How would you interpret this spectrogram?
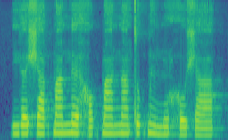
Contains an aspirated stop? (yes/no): no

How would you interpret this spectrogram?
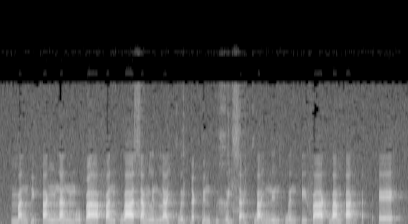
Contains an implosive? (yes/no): yes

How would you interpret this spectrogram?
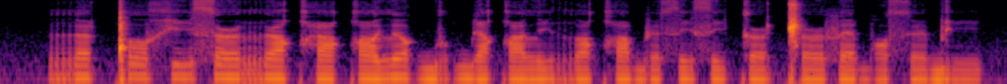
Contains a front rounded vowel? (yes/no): yes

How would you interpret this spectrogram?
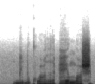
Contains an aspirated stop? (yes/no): yes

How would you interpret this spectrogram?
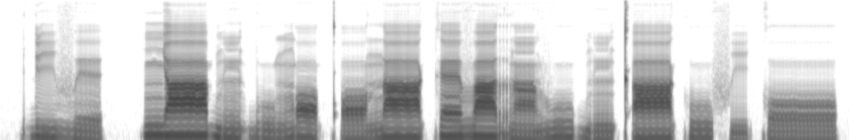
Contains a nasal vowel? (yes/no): yes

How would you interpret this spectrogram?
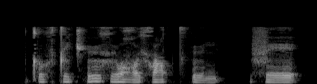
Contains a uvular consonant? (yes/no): yes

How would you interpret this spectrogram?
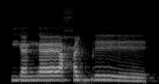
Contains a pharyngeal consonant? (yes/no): yes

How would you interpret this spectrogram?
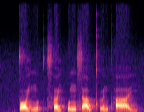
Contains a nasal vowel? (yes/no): no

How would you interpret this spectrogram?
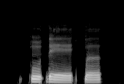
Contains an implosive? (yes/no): yes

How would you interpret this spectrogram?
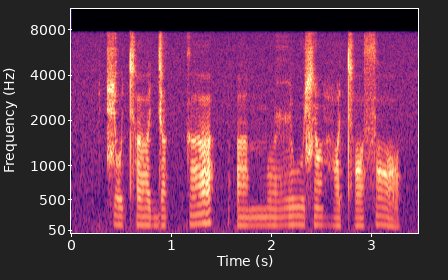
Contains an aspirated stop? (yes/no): yes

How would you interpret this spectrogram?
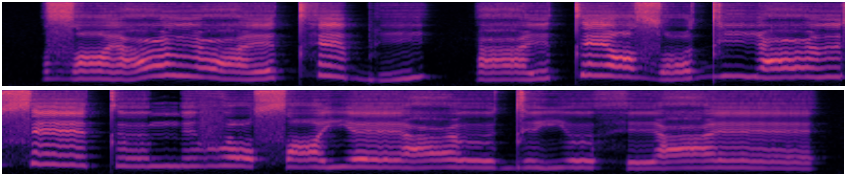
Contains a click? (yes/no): no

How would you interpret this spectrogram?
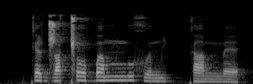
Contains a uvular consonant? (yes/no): no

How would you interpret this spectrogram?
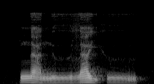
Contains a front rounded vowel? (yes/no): no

